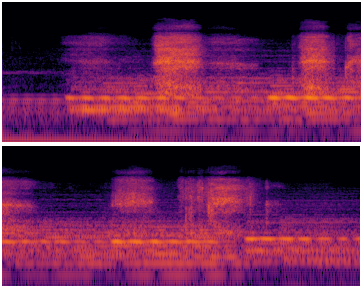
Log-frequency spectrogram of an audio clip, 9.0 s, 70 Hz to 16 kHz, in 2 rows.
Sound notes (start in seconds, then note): 0.6 tense music; 0.7 breathing heavily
